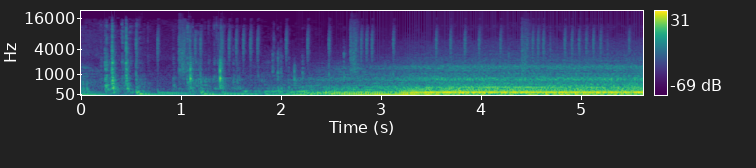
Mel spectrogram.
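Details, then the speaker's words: Mercedes GLA 250 A/C blower motor behind passenger-side dash, at higher fan speeds only: deep, steady low hum that builds and holds; blower motor vibrating, reportedly a harmonic balancer issue, fixed by blower motor replacement. "Sounds like the frickin' motor is on. And what it is the blower motor is vibrating big time on the passenger side."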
